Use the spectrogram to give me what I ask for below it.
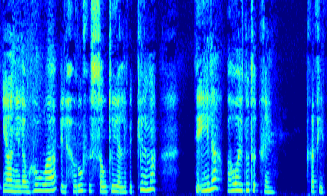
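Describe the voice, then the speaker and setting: A woman with an Egyptian Arabic accent teaching Turkish letters, repeating each word slowly and patiently. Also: fairly high pitch, warm tone. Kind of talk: slow step-by-step teaching.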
